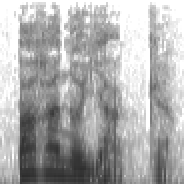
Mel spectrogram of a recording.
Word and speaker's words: paranoïaque: Okay, remember, Q-U-E, K, ac. Paranoïaque. Paranoïaque.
